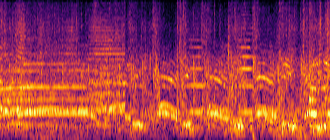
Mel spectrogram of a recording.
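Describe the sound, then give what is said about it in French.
A crowd of several hundred people at a town hall chants and cheers in unison as players greet them from the town hall balcony, voices rising and falling in a steady rhythmic pattern, loud and dense throughout with shouts layered on top. “Les joueurs ont ensuite salué la foule depuis le balcon de l'hôtel de ville, sous les chants et les cris.”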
